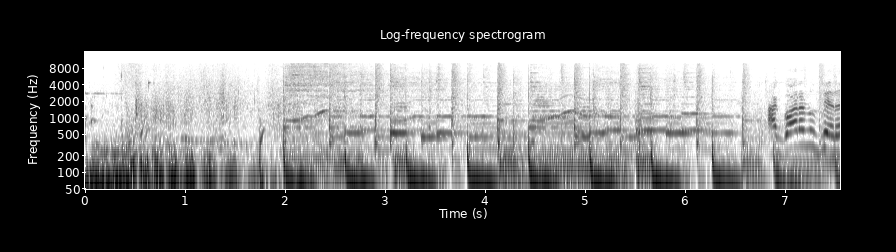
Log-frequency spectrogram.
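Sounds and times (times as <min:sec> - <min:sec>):
boat engine rumble: 0:00.0 - 0:07.5
boat hull slapping and splashing against small waves: 0:00.4 - 0:05.6
speech: 0:07.1 - 0:07.5.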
